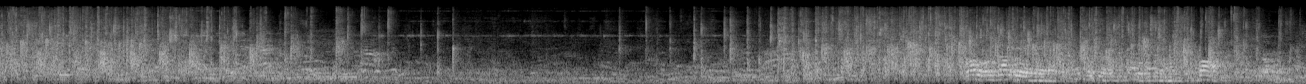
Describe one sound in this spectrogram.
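Music plays through loudspeakers in a large hall.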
